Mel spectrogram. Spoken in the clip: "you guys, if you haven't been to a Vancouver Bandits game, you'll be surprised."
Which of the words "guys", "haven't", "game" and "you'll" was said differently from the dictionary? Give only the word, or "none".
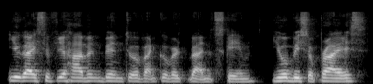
guys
